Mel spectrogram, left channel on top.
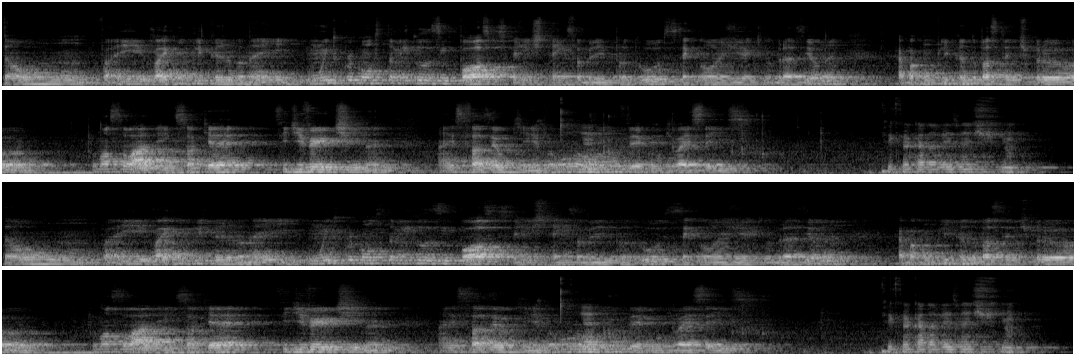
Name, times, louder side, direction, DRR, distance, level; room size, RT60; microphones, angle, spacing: voice 1, 0.0-8.4 9.0-11.0 11.6-13.1 13.5-14.5 15.1-18.0, left 1 dB, 75° left, 1.1 m, -25 dB
voice 2, 8.4-9.8 11.4-11.6 14.5-14.9 16.0-17.0 18.2-18.4 19.5-20.8, equal, 10° right, 0.4 m, -32 dB
10.5 x 3.8 x 3.2 m
head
